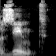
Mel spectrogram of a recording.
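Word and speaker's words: sind: i n d so we have the S pronounced like a z there and the D on the end of the syllable pronounced like a t z zint the children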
